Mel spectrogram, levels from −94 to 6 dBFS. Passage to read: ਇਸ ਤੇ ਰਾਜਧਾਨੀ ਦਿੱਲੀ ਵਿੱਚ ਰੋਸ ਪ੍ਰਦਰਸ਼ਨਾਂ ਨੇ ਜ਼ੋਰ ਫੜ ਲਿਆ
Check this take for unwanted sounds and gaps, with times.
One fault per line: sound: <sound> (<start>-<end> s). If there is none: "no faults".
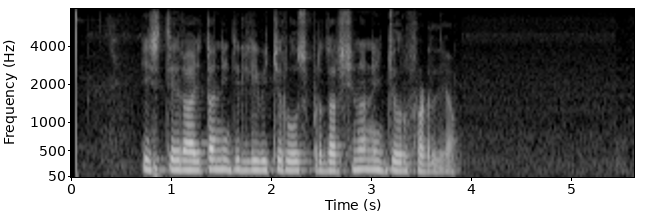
no faults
